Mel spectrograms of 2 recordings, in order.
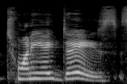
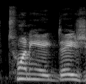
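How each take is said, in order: First: "Twenty-eight days" said slowly, each word weighted, falling; drawn-out stress on "Twenty-eight days"; slow emphatic. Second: Said in the usual way. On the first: Shown as a demonstration. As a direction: lean on "Twenty-eight" and let it drop. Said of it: "Stay the course". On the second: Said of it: "You just gotta stay".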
